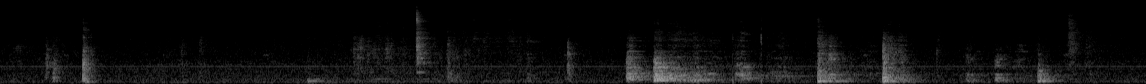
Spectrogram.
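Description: Irregular metal clunks, knocks and scraping as a steel bed rail is handled and set in place on a pickup's sheet-metal bed floor, loudest in a clatter about six and a half seconds in.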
